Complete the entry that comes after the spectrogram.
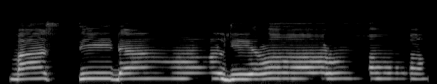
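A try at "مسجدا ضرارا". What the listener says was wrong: Belakangnya agak aneh. Oke, sinnya kurang rafah. Coba lagi.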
